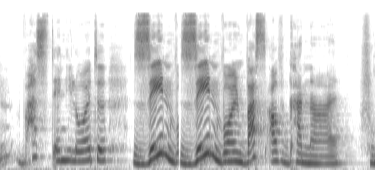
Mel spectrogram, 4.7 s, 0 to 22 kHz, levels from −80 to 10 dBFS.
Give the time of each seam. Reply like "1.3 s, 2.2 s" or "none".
2.2 s, 3.6 s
